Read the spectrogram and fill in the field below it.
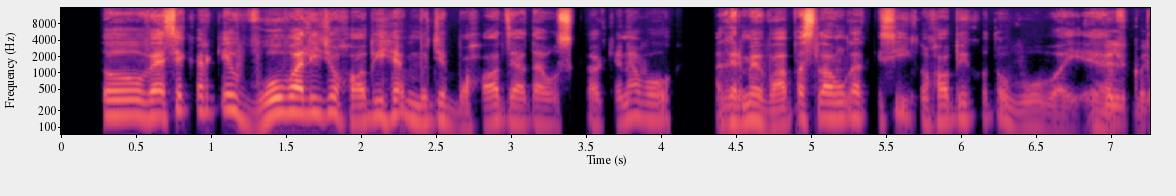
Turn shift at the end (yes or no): yes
